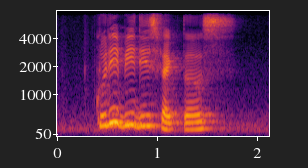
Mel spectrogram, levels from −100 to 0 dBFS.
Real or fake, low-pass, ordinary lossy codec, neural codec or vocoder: real; 7.2 kHz; none; none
